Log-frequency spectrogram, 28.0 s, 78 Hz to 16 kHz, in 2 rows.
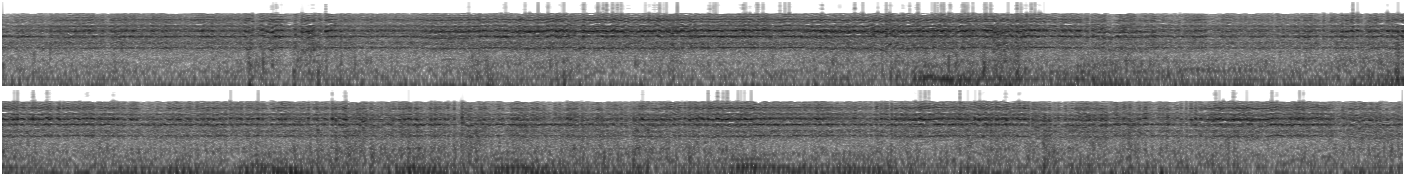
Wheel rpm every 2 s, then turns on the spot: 230, 240, 220, 220, 220, 230, 230, 230, 230, 230, 220, 230, 220, 220.
none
